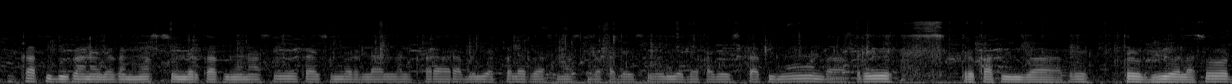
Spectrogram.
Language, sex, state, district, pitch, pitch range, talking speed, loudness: Halbi, male, Chhattisgarh, Bastar, 120 Hz, 115-125 Hz, 195 wpm, -39 LUFS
